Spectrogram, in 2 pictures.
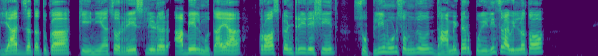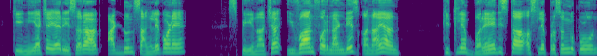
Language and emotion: Goan Konkani, happy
